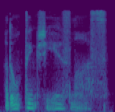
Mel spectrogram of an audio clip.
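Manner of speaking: put-on low, hushed boy's whisper; hushed, trailing into breath. A narrator's reading. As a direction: drop to a near whisper, spooked. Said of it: "Jamie's voice became hushed".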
